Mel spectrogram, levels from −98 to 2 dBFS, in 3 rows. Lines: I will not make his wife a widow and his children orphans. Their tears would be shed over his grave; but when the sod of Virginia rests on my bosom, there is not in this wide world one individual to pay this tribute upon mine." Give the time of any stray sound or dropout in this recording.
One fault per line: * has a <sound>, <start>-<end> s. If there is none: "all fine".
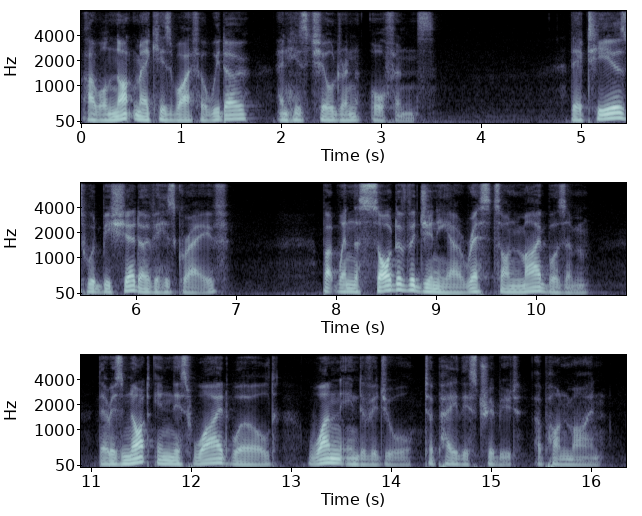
all fine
